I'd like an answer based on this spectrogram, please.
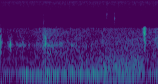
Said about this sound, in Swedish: Ja, jag har fått hit en bil.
